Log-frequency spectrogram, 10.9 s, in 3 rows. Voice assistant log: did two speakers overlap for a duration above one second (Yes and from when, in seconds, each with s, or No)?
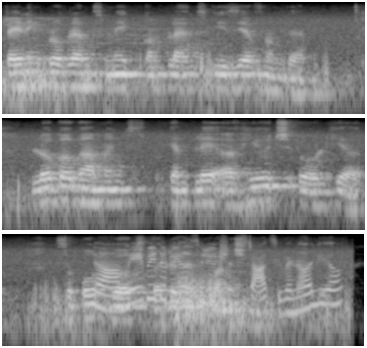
Yes, from 8.2 s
